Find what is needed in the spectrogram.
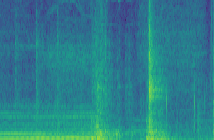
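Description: Electric motor of a tilting chiropractic table running with a steady hum as the table moves, stopping about a second in; a sharp click follows.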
